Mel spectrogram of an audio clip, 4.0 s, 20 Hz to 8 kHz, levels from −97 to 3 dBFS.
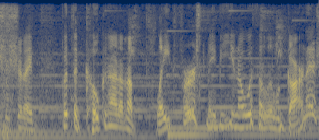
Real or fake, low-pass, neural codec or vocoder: real; 7.2 kHz; none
